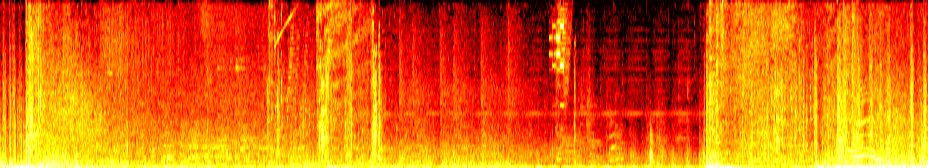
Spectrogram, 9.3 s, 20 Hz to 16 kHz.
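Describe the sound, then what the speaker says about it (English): A rocket launcher fires in the video game Rage 2, bursting loud at the start and again near the end over a rumbling, noisy background, with a player talking around it. "Firing rocket!"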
